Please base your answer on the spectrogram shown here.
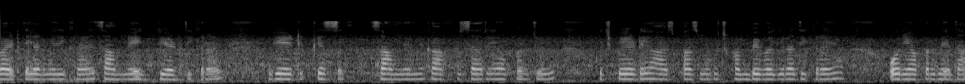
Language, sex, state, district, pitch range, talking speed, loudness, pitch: Hindi, female, Chhattisgarh, Raigarh, 240-245 Hz, 225 wpm, -27 LUFS, 240 Hz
